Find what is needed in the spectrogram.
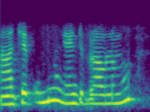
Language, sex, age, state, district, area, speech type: Telugu, female, 60+, Andhra Pradesh, West Godavari, rural, conversation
